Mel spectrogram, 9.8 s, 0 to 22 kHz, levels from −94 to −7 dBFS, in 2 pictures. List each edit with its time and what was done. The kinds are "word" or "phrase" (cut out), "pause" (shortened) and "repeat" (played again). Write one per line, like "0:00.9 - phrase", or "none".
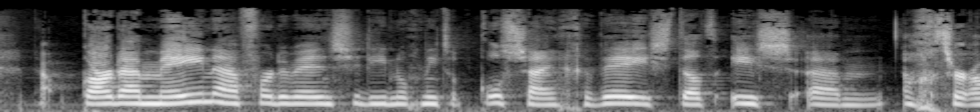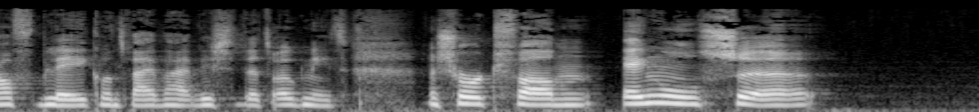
0:07.9 - pause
